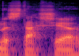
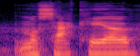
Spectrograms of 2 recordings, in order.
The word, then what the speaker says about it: Musacchio: I may have overpaid mustachio or I call him mustachio but Musacchio I think it's pronounced but I'm getting in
